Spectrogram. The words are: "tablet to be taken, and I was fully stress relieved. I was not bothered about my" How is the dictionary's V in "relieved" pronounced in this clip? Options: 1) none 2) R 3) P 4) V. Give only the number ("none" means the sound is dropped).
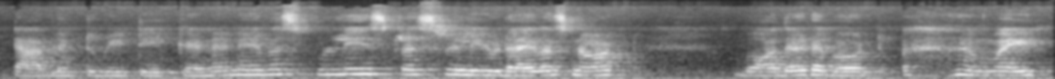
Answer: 4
